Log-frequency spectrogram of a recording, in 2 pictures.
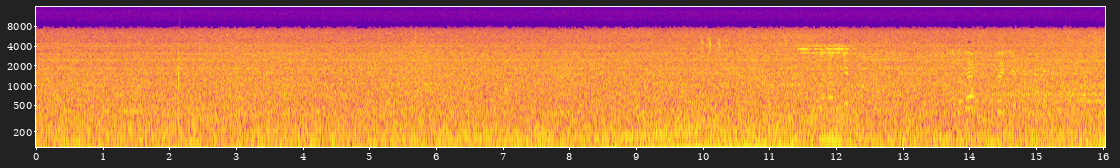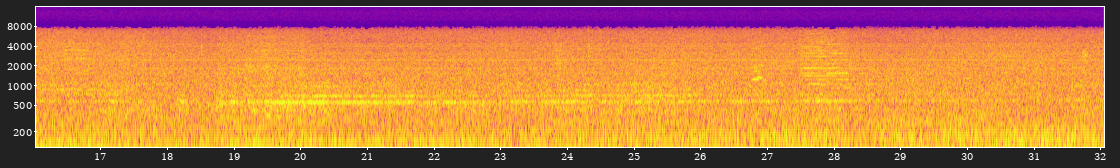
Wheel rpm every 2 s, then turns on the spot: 0, 0, 0, 0, 0, 0, 0, 0, 0, 0, 0, 0, 0, 0, 0, 0.
none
